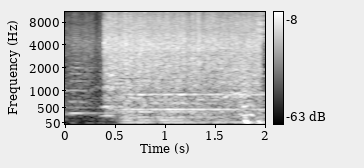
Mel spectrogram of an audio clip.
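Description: A dense, hissing rush of noise starts suddenly about half a second in, over steady background music.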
